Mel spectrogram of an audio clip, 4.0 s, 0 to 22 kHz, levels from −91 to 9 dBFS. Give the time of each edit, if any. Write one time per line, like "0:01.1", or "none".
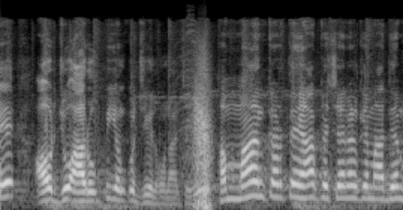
0:02.0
